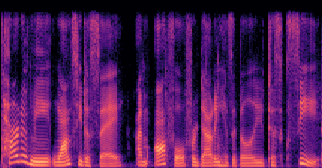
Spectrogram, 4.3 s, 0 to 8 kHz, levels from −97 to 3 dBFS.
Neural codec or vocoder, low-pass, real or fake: none; 7.2 kHz; real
